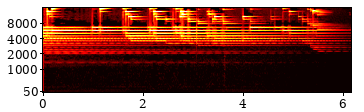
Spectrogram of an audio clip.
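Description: Chime sound effect: high, bright ringing tones struck several times, overlapping one another and fading out near the end.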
